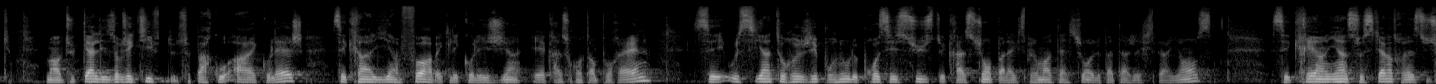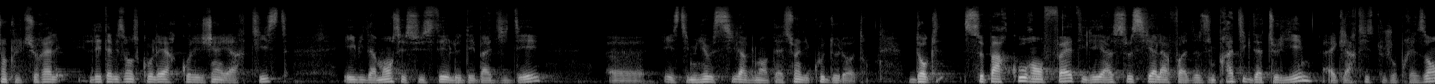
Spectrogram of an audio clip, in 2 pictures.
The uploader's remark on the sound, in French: Enregistrée le 05 février 2015 à l’occasion du colloque « Le conservateur du patrimoine : acteur de l’Education artistique et culturelle ».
